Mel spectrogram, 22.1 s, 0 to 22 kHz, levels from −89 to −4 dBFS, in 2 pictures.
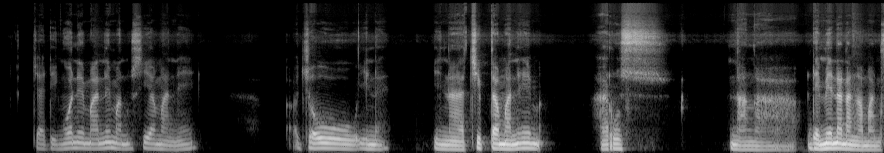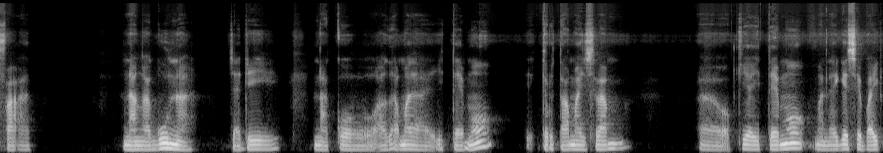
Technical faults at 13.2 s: none

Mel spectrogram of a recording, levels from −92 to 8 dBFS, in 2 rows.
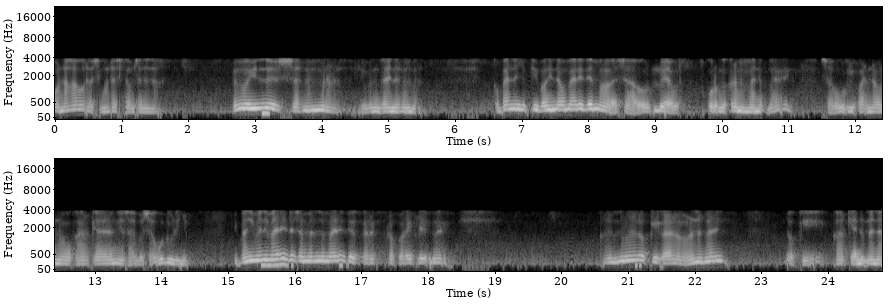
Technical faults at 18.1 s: Codec 2 vocoder

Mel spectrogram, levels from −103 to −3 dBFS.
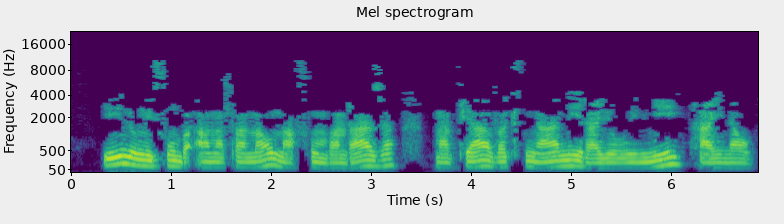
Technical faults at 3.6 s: MP3 compression

